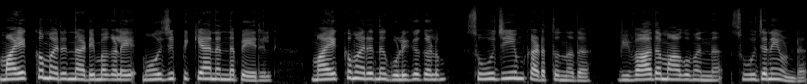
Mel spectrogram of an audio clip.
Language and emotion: Malayalam, neutral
